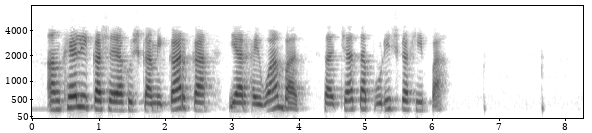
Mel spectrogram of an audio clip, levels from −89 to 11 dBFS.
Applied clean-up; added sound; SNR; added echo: none; none; none; none.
